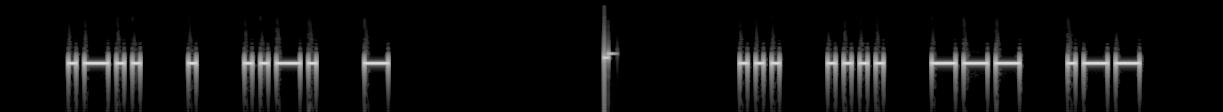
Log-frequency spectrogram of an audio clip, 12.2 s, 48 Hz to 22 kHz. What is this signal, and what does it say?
Morse code, heard as a keyed tone, about 15 wpm, spaced as for 11 wpm, 700 Hz. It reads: LEFT SHOW
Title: 2x Character Spacing - Top 300 Words - 15wpm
